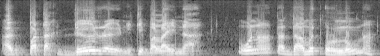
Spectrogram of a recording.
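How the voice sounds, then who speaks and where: A man's voice: a little high, very animated, slow pace, gravelly, full character voice. A man acting a resigned, admonishing middle-aged father with a Filipino accent in a family audio drama. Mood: resigned, scolding. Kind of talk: Ilocano radio-style family drama acting.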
